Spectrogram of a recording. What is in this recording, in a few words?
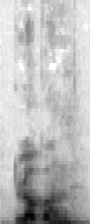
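Santali male quickly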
